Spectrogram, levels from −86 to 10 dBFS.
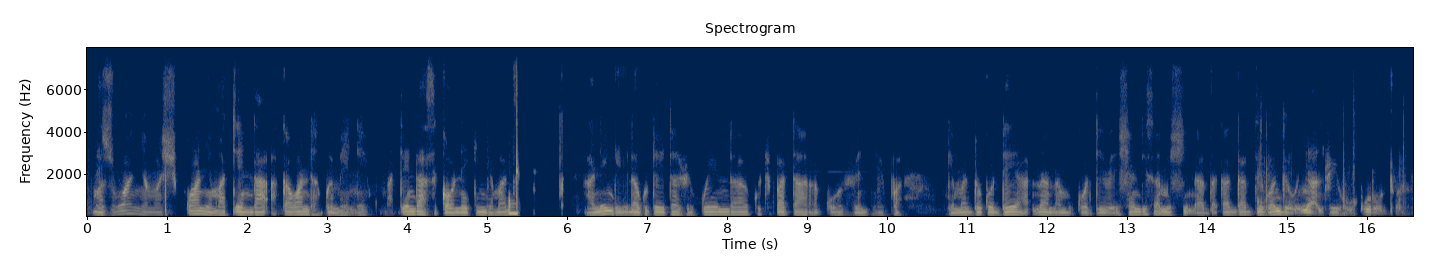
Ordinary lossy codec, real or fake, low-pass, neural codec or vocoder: Opus, 32 kbps; real; 7.2 kHz; none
